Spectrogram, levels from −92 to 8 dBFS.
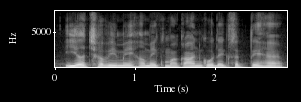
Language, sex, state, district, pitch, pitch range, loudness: Hindi, male, Assam, Kamrup Metropolitan, 130 Hz, 120-140 Hz, -16 LUFS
